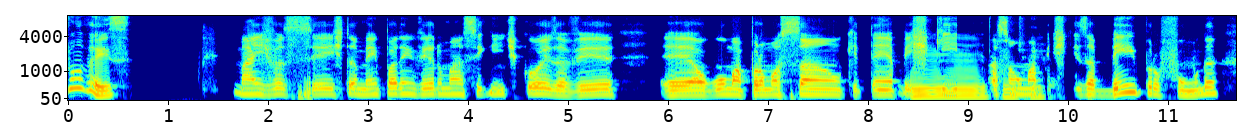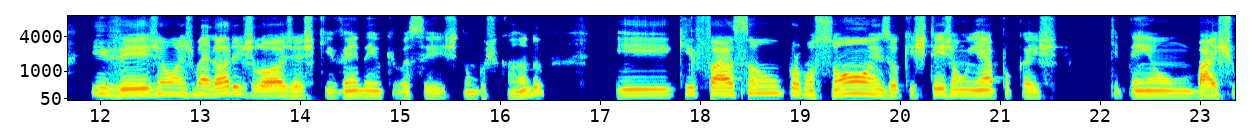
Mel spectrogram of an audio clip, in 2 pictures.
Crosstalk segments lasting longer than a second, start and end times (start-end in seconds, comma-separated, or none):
8.4-9.8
